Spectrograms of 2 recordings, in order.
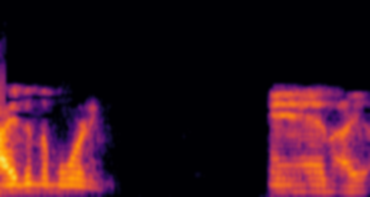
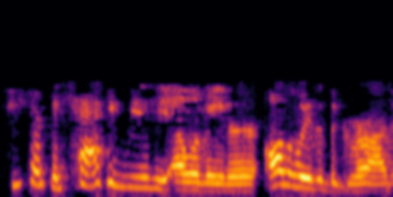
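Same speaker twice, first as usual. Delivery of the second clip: normal talking voice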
